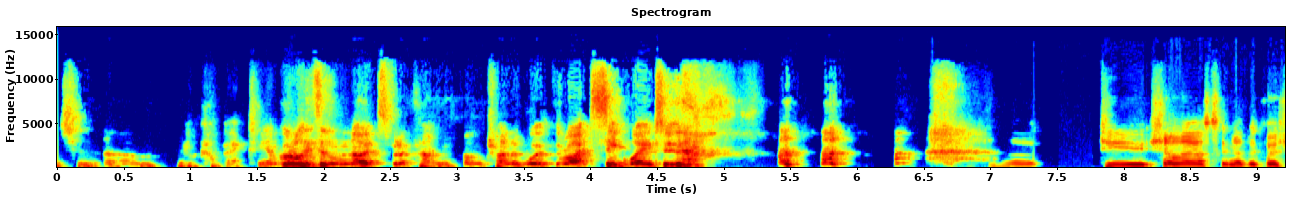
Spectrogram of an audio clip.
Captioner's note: laughs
